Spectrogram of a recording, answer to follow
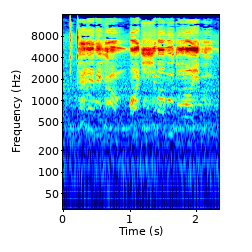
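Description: Electronic voice call and sound effect played through the small, tinny speaker of a Kamen Rider W Double Driver toy belt and its Gaia Memory.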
